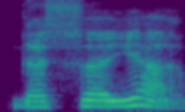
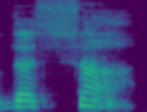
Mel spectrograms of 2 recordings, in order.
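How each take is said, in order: First: The word ends with an extra 'ya' syllable. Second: The word ends without any 'ya' syllable. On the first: The speaker calls it wrong. "there is a fatah here on ya. Dasa ya, but we don't say like that" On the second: The speaker calls it right. "We say dasa"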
